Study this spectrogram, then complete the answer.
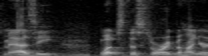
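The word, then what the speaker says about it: Mazzi: misspelled a lot its ma Zi Zi it's pronounced Mazzy what's the story behind your name why are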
